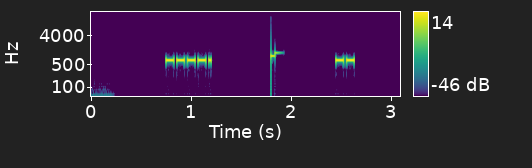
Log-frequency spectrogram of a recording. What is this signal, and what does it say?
Morse code, heard as a keyed tone, about 44 wpm, 700 Hz. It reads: 9 M
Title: Single Letter-Number Alt - Rapid-Fire 45wpm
